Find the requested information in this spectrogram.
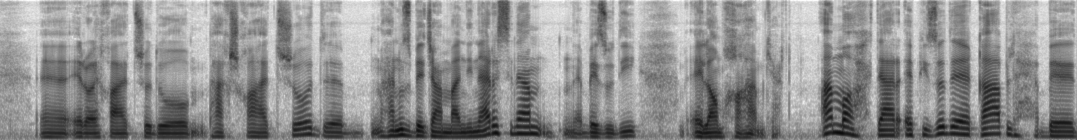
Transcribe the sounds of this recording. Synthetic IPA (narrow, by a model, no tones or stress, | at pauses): e̞ɾɒːe̞xɒːhæd̪̥ʃo̞d̪opʰæxʃxɒːhæd̪̥ʃod̪ɦænuːzbe̞d͡ʒæmbænd̪iːnæɾesiːd̪æmbe̞zuːd̪iːe̞̰lɒːmxɒːɦæ̰mcʰæ̰ɾd̪̥ | ʔæmːɒːd̪̥æɾe̞pʰiːzoːd̪e̞ɢæblbe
